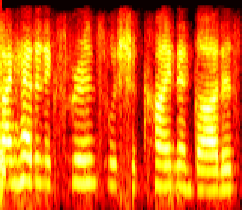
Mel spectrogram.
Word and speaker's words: Shekinah: Shekinah, it's pronounced Shekinah, it's also Shekinah,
